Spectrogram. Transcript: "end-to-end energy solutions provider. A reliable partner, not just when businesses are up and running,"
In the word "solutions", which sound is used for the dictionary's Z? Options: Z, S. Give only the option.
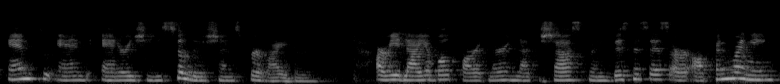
S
